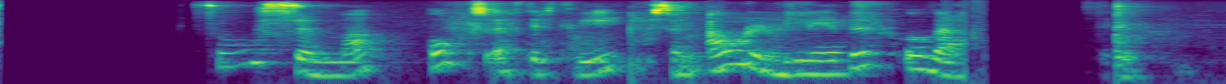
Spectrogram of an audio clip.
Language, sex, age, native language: Icelandic, female, 20-29, Icelandic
